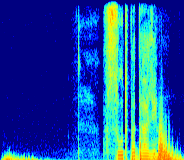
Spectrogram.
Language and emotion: Russian, neutral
